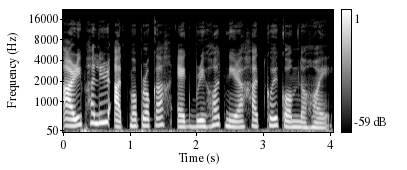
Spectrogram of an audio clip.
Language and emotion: Assamese, neutral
